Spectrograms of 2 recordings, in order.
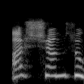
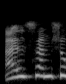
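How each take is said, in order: First: अशमसु with the lam dropped and a doubled sh; teacher models अशमसु with the lam silent; assimilated article. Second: अल शमसु with a clear l before शमसु; teacher asks if अल शमसु keeps the lam; wrong, lam sounded. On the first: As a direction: say अशमसु as ash-shamsu, no l sound. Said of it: "अल नहीं पढ़ेंगे". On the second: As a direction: pronounce अल शमसु with the lam fully said. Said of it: "आप लाम को पढ़ते हैं क्या?". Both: Shown as a demonstration.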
